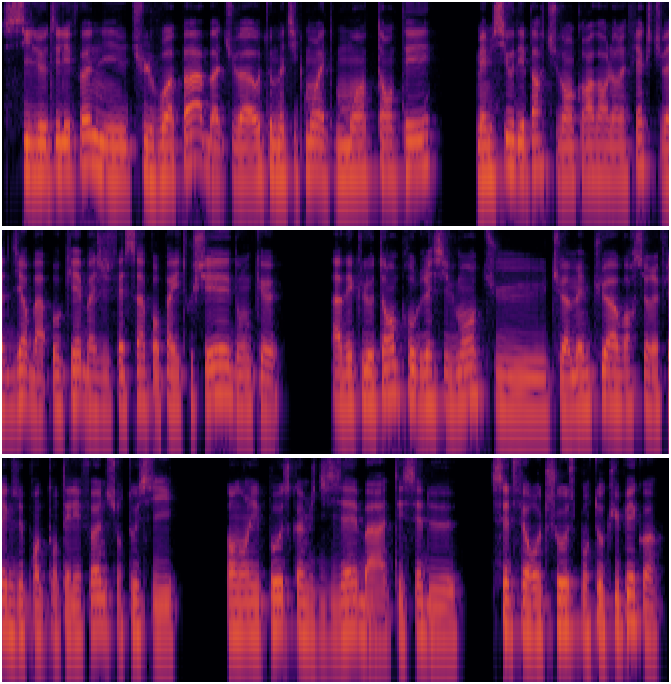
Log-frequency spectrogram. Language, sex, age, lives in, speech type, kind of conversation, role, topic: French, male, 20-24, France, conversation, advice, advisor, Comment les distractions numériques ruinent-elles votre productivité ?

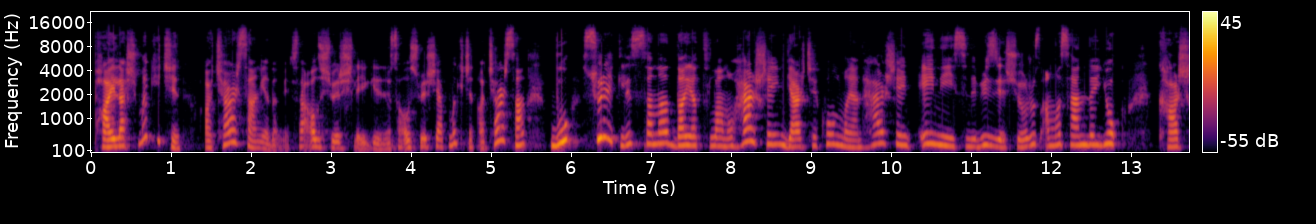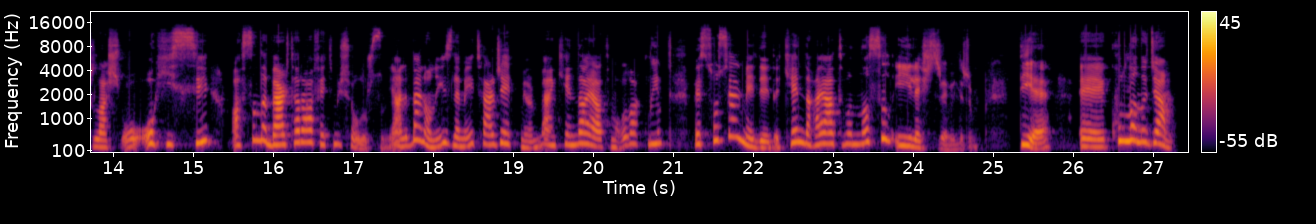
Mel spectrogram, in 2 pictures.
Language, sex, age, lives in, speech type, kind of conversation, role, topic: Turkish, female, 35-39, Italy, conversation, advice, advisor, Sosyal medyada kendini başkalarıyla kıyasladığında hayatın sana anlamsız geliyor mu?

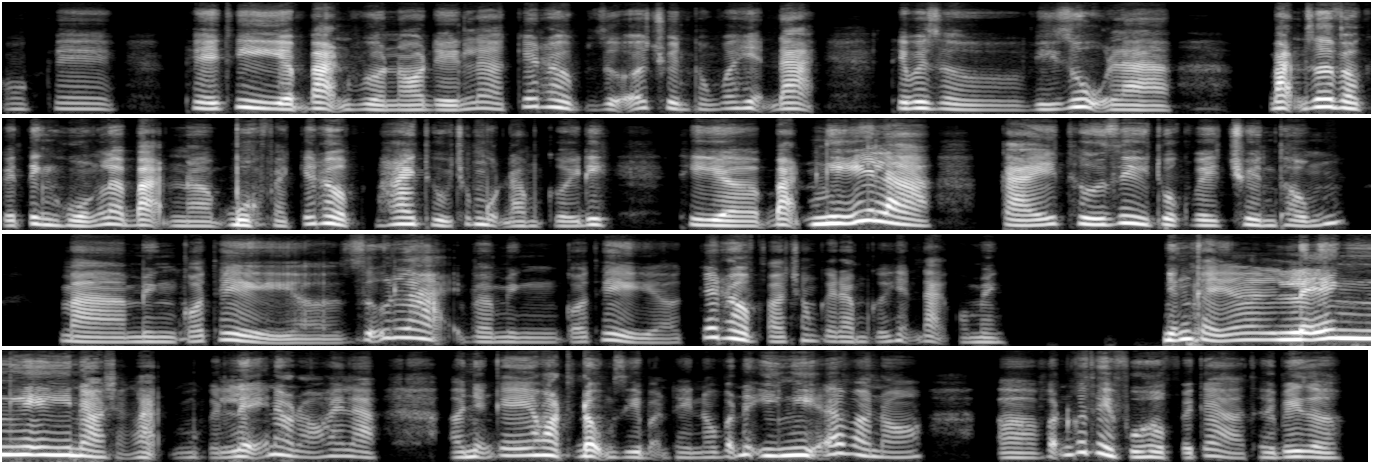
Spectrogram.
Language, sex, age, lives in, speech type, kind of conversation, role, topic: Vietnamese, female, 25-29, Vietnam, conversation, podcast, host, Bạn từng cảm thấy xung đột giữa truyền thống và hiện đại không?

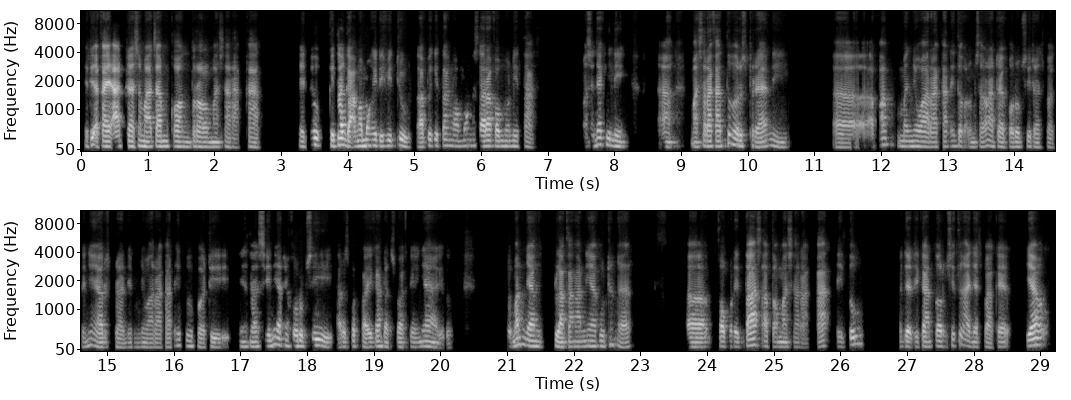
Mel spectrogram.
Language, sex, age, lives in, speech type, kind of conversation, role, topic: Indonesian, male, 40-44, Indonesia, conversation, unstructured, none, Bagaimana perasaanmu saat melihat kasus korupsi yang terus muncul di berita?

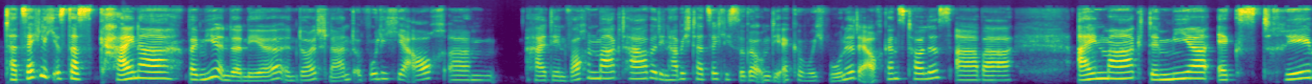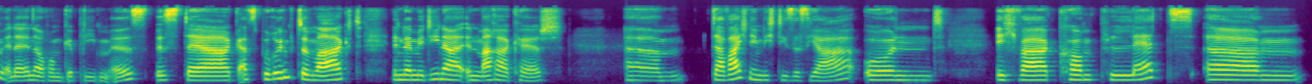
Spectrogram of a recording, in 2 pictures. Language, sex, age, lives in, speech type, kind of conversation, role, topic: German, female, 30-34, Germany, conversation, podcast, guest, Welchen unvergesslichen lokalen Markt hast du besucht?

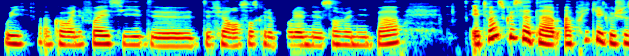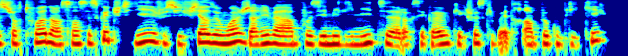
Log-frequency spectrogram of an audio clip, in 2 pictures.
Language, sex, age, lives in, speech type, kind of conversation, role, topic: French, female, 25-29, France, conversation, podcast, host, Comment poses-tu des limites avec tes proches ?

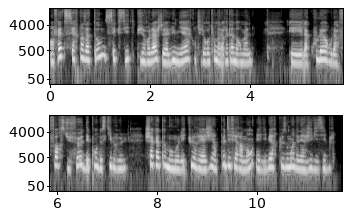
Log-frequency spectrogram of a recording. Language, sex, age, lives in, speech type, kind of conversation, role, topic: French, female, 25-29, France, read, expert-assistant, expert, Qu’est-ce qui rend le feu chaud et lumineux ?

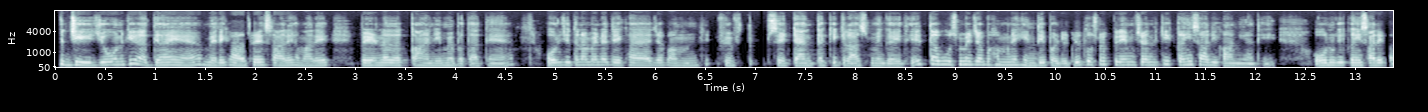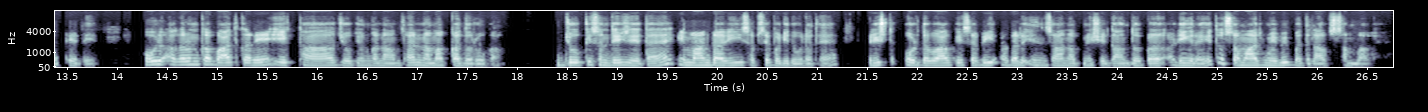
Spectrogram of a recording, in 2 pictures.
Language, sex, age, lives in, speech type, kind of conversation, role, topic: Hindi, male, 20-24, India, conversation, unstructured, none, किताबें पढ़ना और फिल्में देखना—इन दोनों में से आप क्या चुनेंगे?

